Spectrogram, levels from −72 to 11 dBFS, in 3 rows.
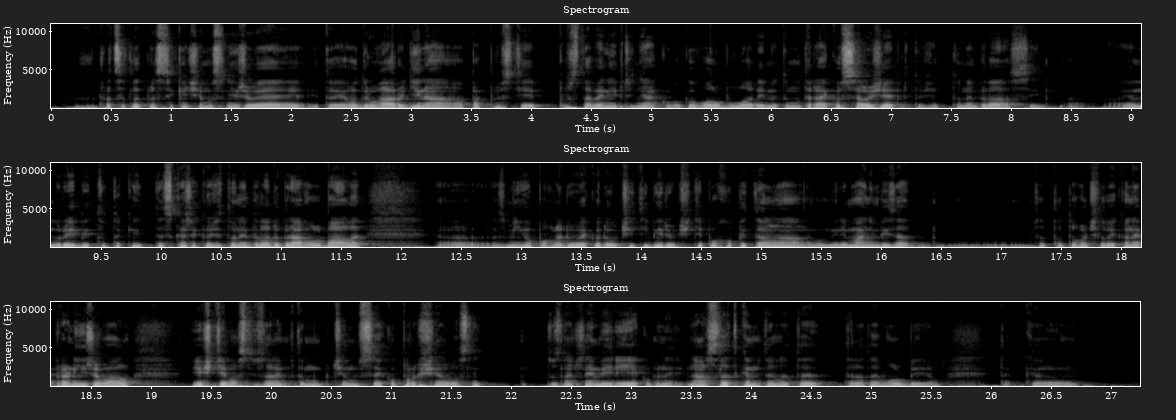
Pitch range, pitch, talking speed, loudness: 95-100 Hz, 95 Hz, 180 wpm, -23 LUFS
